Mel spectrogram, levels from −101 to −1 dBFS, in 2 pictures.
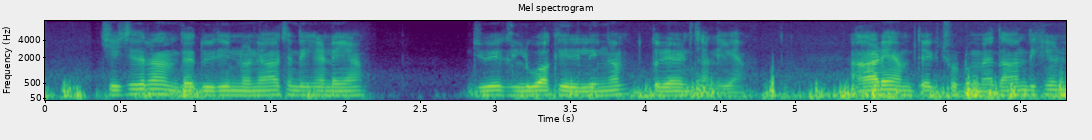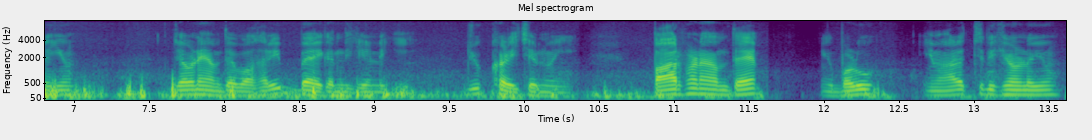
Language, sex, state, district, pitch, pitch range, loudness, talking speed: Hindi, male, Uttarakhand, Uttarkashi, 130 Hz, 120-135 Hz, -22 LUFS, 195 wpm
